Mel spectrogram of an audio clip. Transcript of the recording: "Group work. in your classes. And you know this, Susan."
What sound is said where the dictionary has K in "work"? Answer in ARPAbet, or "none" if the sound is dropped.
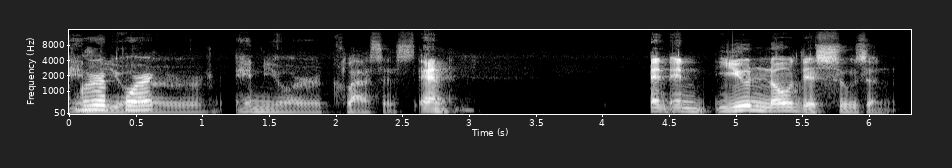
none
